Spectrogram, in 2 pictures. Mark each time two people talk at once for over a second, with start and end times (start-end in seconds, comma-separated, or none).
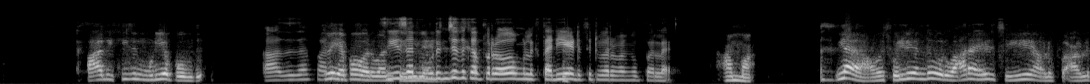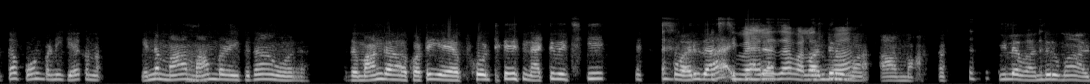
none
